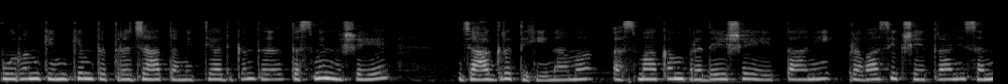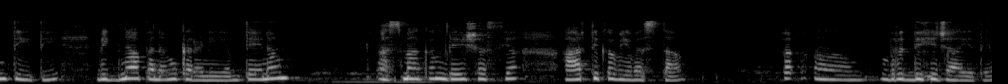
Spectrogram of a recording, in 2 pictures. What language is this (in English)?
Sanskrit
